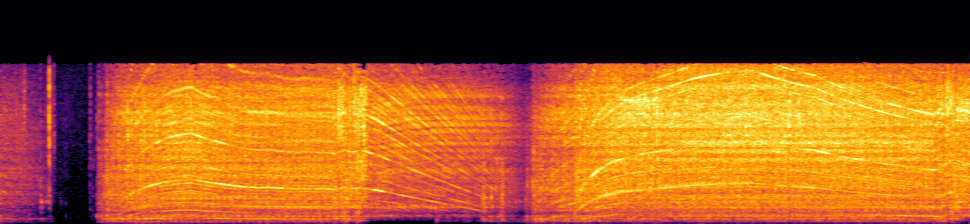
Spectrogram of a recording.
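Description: Electric drill drilling out a pop rivet through a metal hinge leaf to remove it. After a short blip, the drill runs steadily from about a second in, its whine rising and falling in pitch as the bit cuts, easing briefly about halfway.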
